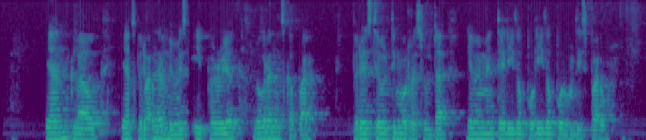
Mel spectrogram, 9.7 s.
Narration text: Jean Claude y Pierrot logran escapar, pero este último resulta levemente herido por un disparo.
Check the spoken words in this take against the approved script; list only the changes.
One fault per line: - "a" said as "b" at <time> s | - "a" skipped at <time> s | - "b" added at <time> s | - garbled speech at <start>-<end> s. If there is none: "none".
- garbled speech at 1.8-2.8 s
- "herido por" added at 8.0 s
